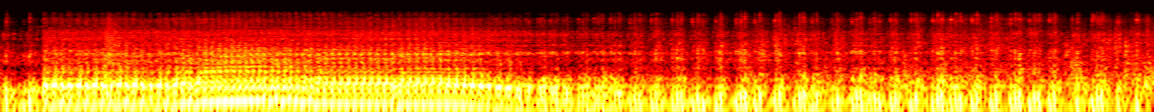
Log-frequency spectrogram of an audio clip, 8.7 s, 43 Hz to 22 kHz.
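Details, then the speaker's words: VW engine in a dune buggy, hurt on a trail trip and apparently run low on oil: lumpy, uneven idle with a stumbling, missing beat in the exhaust pulses. Misfire, running on three cylinders. "She's on 3 cylinders."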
